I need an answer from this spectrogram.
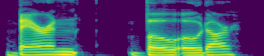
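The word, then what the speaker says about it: Baran bo Odar: Baron Bo-Odar, that's how you pronounce it, but the creator of Dark.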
